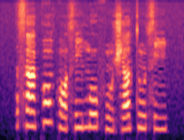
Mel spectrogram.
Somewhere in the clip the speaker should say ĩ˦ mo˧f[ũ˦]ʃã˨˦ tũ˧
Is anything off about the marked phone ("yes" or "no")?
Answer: yes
